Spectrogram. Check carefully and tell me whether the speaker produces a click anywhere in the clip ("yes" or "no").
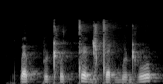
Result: no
